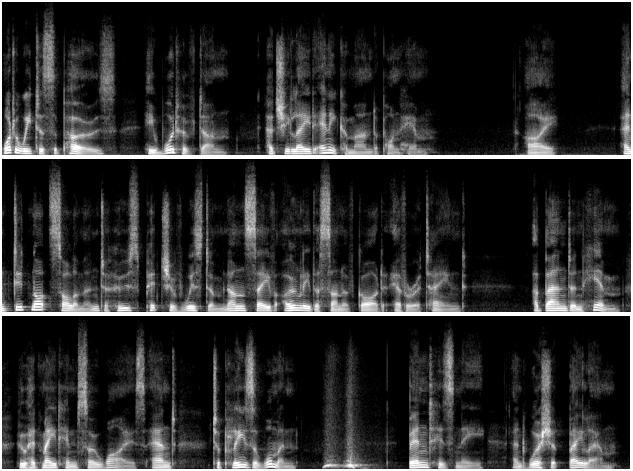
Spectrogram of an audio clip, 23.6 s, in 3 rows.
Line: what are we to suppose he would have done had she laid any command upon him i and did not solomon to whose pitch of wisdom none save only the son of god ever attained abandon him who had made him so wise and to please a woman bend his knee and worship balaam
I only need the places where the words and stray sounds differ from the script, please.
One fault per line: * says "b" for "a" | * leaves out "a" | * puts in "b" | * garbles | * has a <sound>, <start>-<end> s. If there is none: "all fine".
* has a whoosh, 19.7-20.5 s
